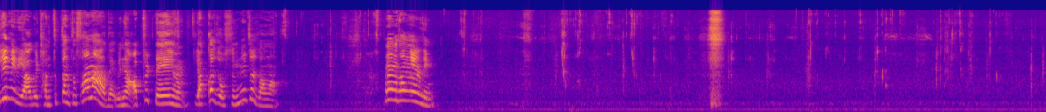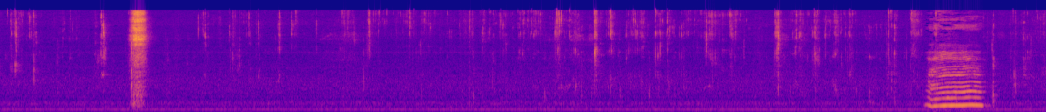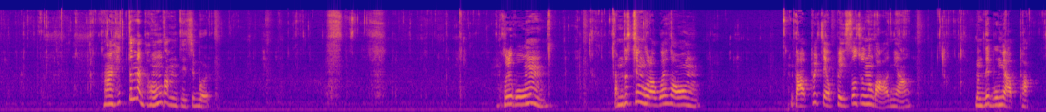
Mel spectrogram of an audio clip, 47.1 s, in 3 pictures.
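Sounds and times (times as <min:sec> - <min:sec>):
steady low hum: 0:00.0 - 0:47.0
close-miked chewing: 0:04.1 - 0:05.8, 0:06.6 - 0:17.4, 0:18.2 - 0:29.9, 0:30.5 - 0:33.4, 0:34.5 - 0:38.8, 0:39.6 - 0:43.9, 0:44.8 - 0:46.0.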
